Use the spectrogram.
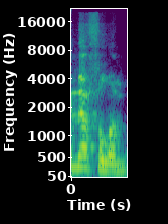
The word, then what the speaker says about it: Nephilim: Nephilim? Oh, Nephilim.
